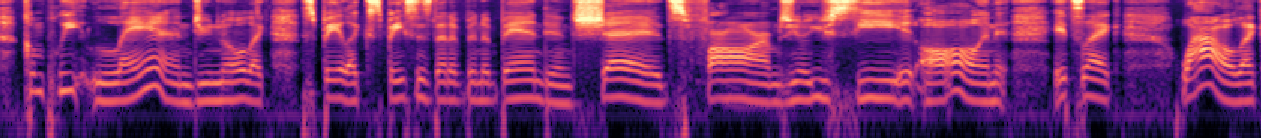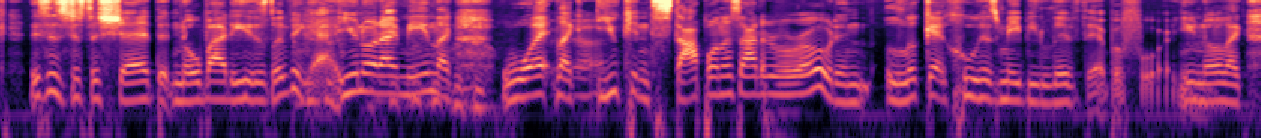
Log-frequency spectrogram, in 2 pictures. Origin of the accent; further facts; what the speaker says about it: New York City, New York, United States; moved away as an adult; now in Alabama, United States; I'm from Queens. My people are from Trinidad and Nigeria, right? But I'm only from Queens because I was born there.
